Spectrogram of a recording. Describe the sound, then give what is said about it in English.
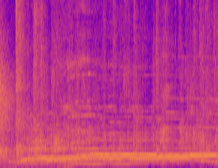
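An audience at the show Live with Carisha cheers and applauds steadily to welcome a guest, a dense wash of clapping under sustained, rising whoops and shouts that hold loudly for a few seconds. “Make some noise”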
